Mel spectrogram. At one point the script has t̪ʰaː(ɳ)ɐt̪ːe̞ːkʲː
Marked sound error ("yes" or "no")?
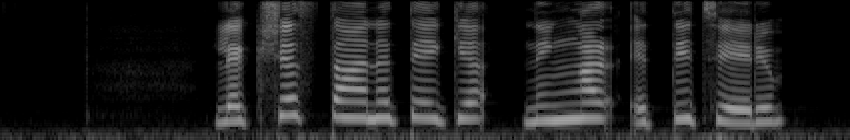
yes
